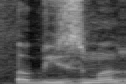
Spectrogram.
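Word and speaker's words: abysmal: देखिए अबज्मल होता है। इसका मतलब इसको प्रोनाउंसिएशन ऐसे करते हैं।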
